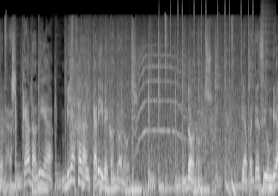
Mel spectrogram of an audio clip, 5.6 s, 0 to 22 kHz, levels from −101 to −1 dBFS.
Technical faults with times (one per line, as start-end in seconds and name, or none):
3.18-5.07 GSM signalling bursts
5.22-5.53 GSM phone buzz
